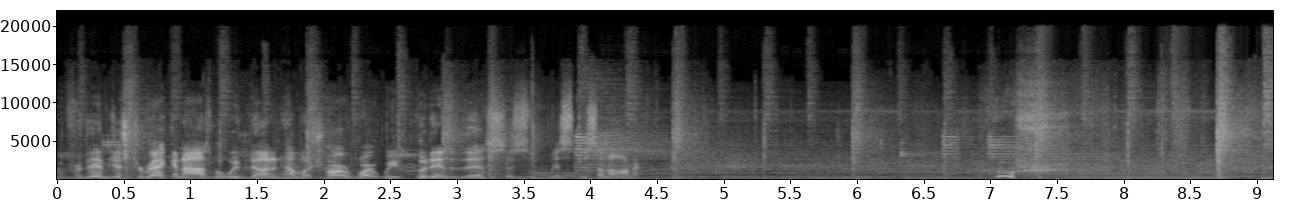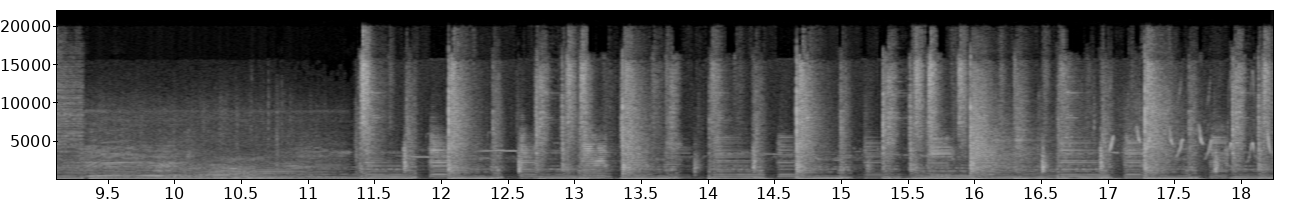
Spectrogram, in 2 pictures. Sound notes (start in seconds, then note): 9.0 cattle moo; 18.0 birds chirping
